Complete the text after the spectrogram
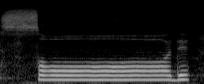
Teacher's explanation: पहले आवाज़ जो है वो सीटी की आएगी, ज़ुबान पीछे से ऊपर उठेगी, सौद। और अलिफ भी जो है वो इसका मोटा हो जाएगा।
